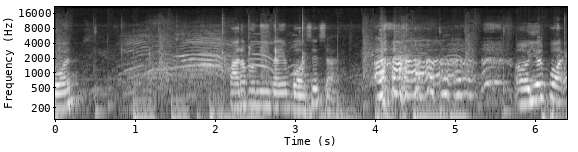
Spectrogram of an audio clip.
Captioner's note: laughs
